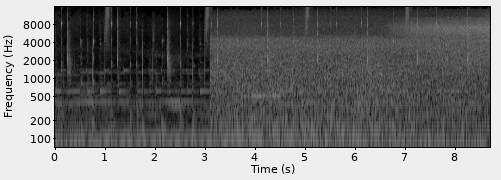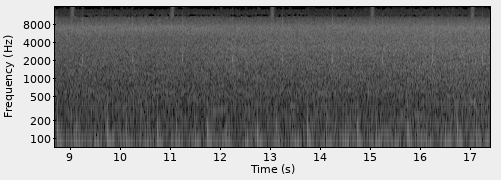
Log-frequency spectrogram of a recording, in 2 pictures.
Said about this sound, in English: Waterfall's pumping. Hey, plenty of water.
